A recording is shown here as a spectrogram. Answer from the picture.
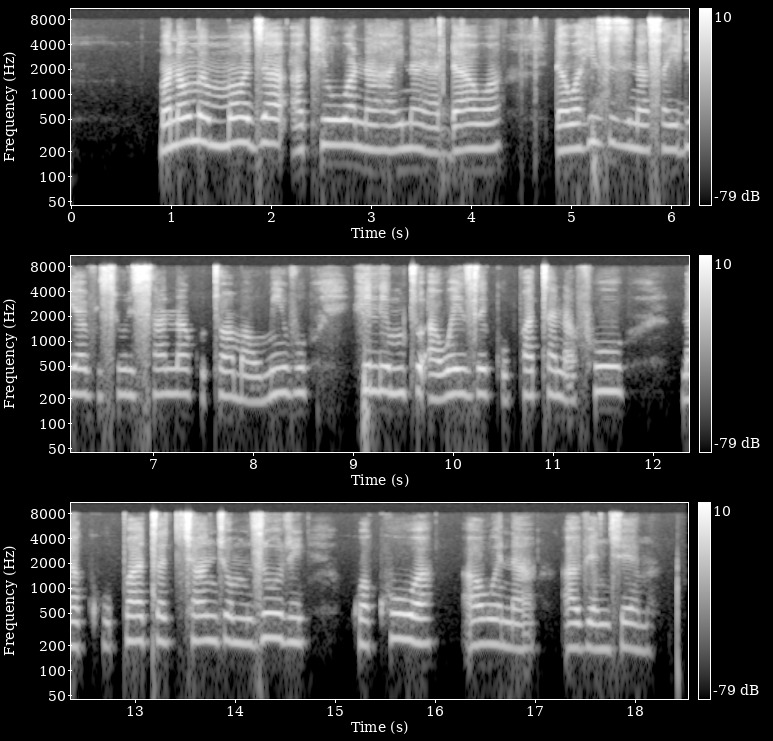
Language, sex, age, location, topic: Swahili, female, 18-24, Kisii, health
